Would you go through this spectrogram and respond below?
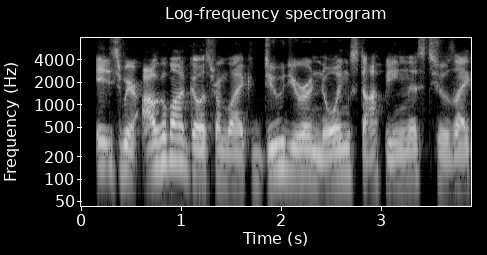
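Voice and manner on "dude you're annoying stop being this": ordinary delivery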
